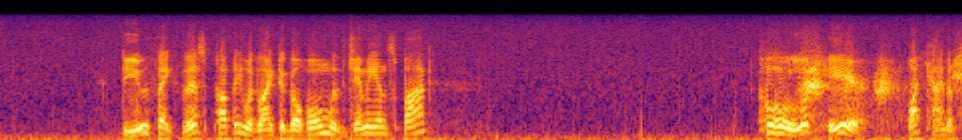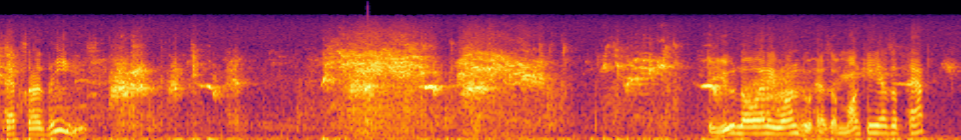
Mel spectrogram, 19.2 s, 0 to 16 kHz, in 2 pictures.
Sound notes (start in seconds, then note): 10.6 irritating squawking and screeching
